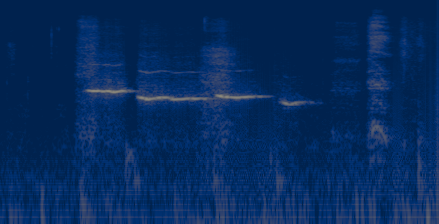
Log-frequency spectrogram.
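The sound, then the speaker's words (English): A person whistles a short wavering tune of a few held notes that drift slightly downward, faint and breathy, broken by puffs of breath between the notes. “It's very difficult to whistle sensibly when you're being tickled.”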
